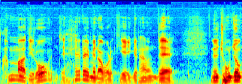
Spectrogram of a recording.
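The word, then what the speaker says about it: חרם: 이 점을 몇 개를 찍느냐에 따라서 이제 어 그 발음이 달라지는데 어 이거를 이제 헤렘이라고 읽어요.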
